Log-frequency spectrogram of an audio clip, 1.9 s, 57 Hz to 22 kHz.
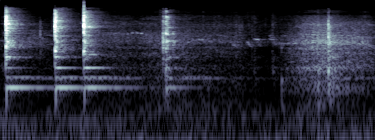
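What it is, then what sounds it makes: Slightly loose motorcycle wheel spoke. A wrench taps a spoke on a steel motorcycle wheel several times, each strike giving a short metallic ring with a clear tone near 530 Hz and bright overtones. Later taps sound duller, with background music underneath. The slightly hollow ring shows a spoke that is slightly loose and needs tightening.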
